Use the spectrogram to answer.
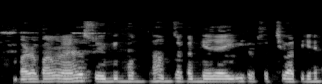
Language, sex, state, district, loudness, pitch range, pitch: Hindi, male, Uttar Pradesh, Jyotiba Phule Nagar, -20 LUFS, 130-135 Hz, 130 Hz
